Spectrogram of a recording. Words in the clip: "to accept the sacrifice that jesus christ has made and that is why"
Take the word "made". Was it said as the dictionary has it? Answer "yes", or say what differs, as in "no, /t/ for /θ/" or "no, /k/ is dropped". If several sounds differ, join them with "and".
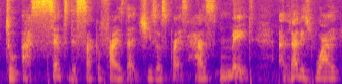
yes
